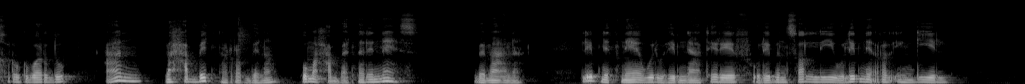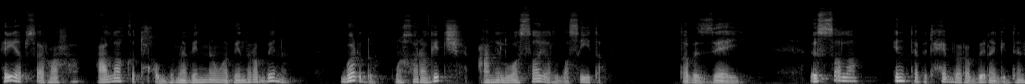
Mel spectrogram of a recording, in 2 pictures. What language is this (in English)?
Arabic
